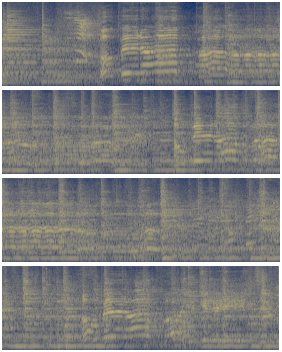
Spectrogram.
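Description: Acoustic guitar accompanying a singing voice in a slow song. The voice comes in about a second and a half in and sings long notes with vibrato over held guitar notes.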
